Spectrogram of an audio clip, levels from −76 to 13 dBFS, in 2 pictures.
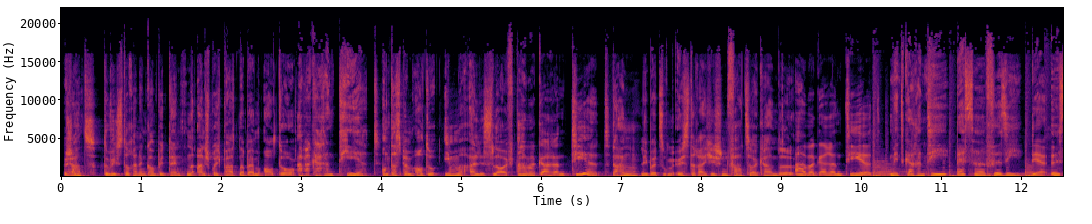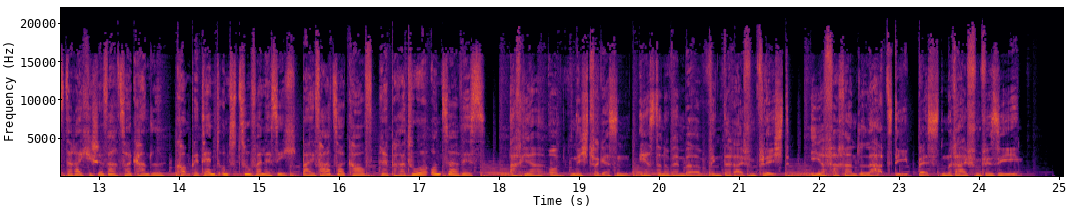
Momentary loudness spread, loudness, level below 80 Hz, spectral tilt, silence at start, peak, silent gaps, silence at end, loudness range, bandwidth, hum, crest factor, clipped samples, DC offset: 4 LU; -18 LUFS; -34 dBFS; -4 dB/octave; 0.05 s; -8 dBFS; none; 0.4 s; 2 LU; over 20 kHz; none; 12 dB; under 0.1%; under 0.1%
